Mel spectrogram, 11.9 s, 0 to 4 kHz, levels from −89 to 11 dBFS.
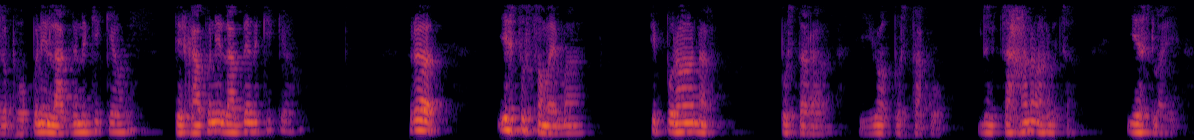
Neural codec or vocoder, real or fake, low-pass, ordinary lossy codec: none; real; 3.6 kHz; none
